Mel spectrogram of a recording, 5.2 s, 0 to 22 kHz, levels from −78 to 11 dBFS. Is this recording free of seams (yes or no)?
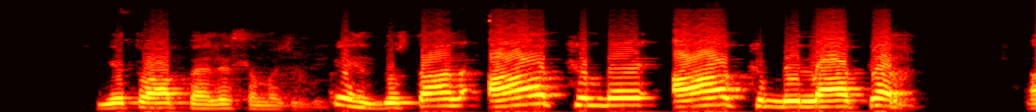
no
